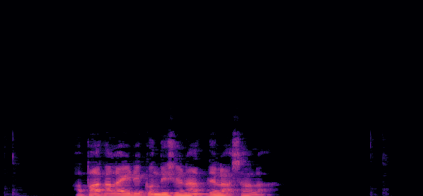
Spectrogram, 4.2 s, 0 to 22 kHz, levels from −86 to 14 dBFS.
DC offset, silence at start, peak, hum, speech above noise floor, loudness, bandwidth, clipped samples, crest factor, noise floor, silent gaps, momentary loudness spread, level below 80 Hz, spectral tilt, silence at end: under 0.1%; 0.75 s; -6 dBFS; none; 68 dB; -21 LUFS; 7.2 kHz; under 0.1%; 18 dB; -88 dBFS; none; 17 LU; -62 dBFS; -7 dB/octave; 1.55 s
